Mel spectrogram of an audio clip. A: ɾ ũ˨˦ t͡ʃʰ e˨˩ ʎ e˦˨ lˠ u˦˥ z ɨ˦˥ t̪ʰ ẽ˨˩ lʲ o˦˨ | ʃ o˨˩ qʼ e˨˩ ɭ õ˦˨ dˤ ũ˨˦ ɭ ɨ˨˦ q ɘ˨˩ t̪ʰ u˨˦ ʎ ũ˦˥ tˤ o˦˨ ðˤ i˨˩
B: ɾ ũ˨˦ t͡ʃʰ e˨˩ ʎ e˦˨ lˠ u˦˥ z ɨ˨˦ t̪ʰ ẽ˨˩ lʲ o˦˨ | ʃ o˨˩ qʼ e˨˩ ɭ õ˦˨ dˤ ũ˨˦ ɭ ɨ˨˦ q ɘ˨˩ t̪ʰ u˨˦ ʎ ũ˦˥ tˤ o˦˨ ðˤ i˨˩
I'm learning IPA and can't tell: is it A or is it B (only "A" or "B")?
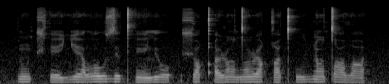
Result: A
